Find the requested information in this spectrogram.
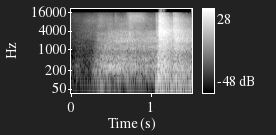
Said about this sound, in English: Oh, shoot. That hit the door.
